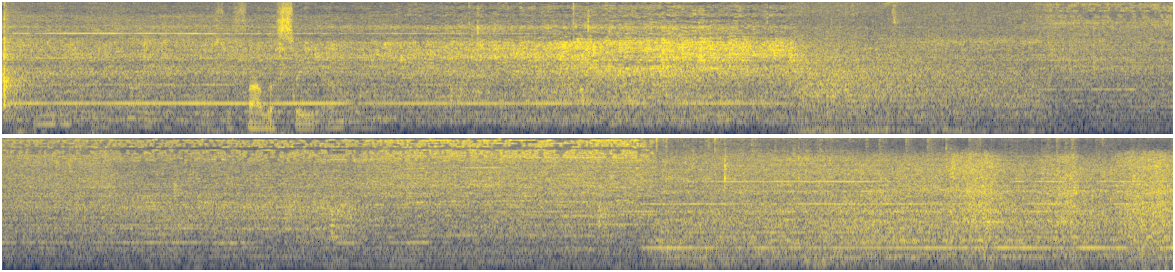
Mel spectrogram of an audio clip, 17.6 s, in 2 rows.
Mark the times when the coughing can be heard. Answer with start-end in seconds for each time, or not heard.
not heard.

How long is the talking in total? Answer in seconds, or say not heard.
3 s.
